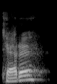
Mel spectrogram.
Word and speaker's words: Tere: Is it Ah, Tere? tere. Yeah. Tere. Yeah.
